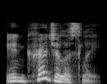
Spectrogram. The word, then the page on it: incredulously: British English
